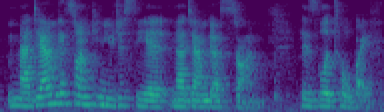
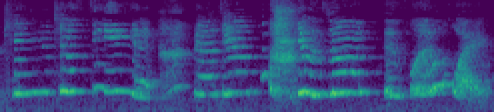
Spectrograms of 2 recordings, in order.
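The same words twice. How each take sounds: First: Said in the usual way. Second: Very high, slow, loud despairing whine; hammed-up jealous misery, slowly; high mock-despair with a sob; over-the-top disgust. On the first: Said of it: "So silly girls will say". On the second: Shown as a demonstration. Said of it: "So you guys are just over the top".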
